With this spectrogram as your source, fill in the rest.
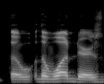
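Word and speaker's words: Oneders: The wonders, but I Lenny leads into it.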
